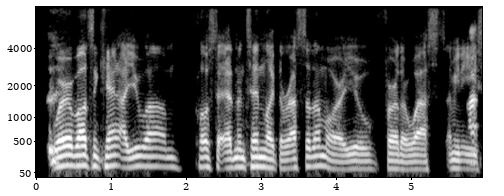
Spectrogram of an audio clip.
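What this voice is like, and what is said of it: Strong Boston accent. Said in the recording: “has got the full accent ... Boston”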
